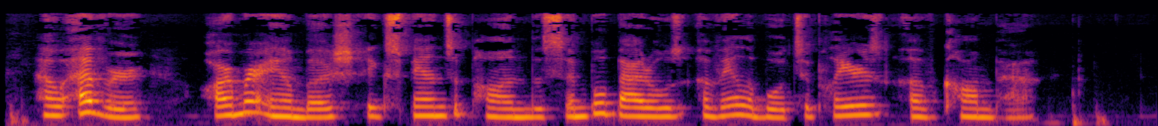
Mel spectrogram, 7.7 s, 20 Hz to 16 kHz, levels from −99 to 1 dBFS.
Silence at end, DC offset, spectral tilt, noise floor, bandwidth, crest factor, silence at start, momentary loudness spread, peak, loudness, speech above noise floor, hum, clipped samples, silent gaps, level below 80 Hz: 0.5 s; under 0.1%; -4 dB/octave; -54 dBFS; 11.5 kHz; 20 dB; 0.05 s; 10 LU; -6 dBFS; -25 LUFS; 29 dB; none; under 0.1%; none; -62 dBFS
